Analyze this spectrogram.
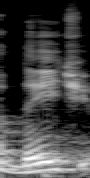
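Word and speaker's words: daith: Na data que eu gravo aqui, ela tá na moda. Eh, essa perfuração chama date ou da, né, na pronúncia um pouco melhor.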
